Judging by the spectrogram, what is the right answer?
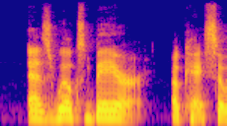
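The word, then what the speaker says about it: Wilkes-Barre: like i said so we got lehigh and wilkes bar as wilkes bear okay so it's lehigh and wilkes bear amen we have better mispronounced places and even better places that are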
